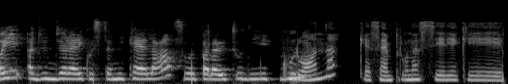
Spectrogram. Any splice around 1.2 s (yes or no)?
no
